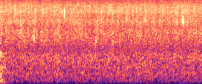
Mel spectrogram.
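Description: Steady rain-like background noise: an even hiss with no distinct drops, knocks or tones.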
